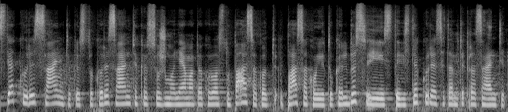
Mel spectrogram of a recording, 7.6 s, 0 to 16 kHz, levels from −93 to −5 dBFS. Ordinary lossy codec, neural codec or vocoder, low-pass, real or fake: MP3, 96 kbps; codec, 44.1 kHz, 2.6 kbps, SNAC; 14.4 kHz; fake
